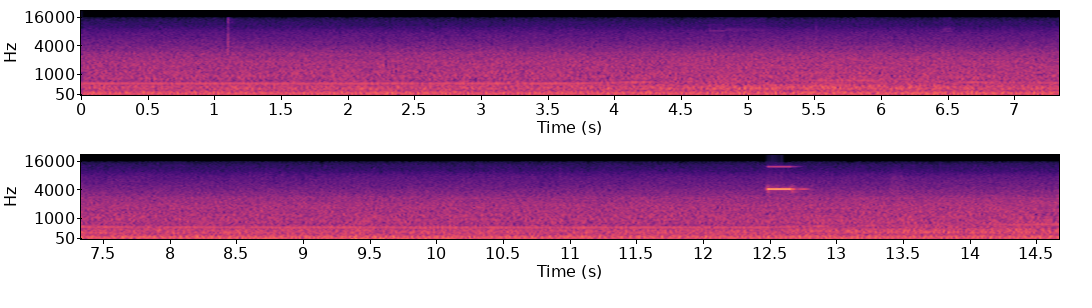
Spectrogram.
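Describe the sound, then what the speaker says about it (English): A Happymodel ESC gives one short, high overcurrent-protection beep, faint against a low steady hum of motor and background noise, with a soft tone sliding underneath. "the beep was the current limiting, the current overcurrent protection"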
